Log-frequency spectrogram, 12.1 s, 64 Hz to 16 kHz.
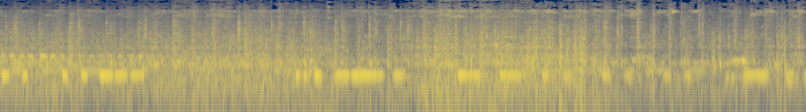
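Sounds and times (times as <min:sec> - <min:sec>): cart wheels clattering on stone: 0:00.0 - 0:12.0
horse hooves on stone: 0:00.0 - 0:12.0.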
